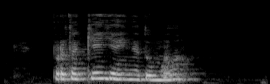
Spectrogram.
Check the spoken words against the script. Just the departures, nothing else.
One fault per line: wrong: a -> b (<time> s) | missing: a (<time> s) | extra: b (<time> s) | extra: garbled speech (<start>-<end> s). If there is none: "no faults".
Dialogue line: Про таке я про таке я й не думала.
missing: про таке я (1.2 s)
